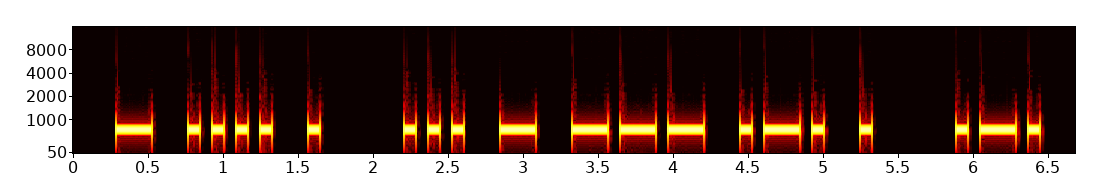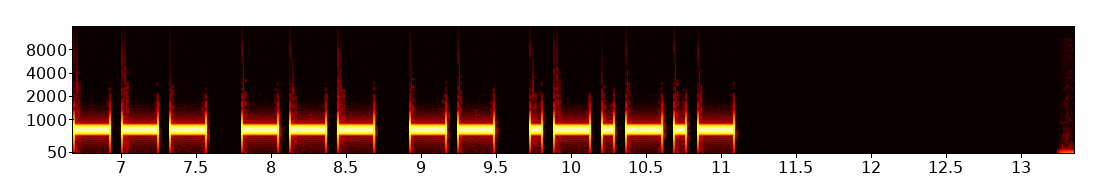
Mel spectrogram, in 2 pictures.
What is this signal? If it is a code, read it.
Morse code, heard as a keyed tone, about 16 wpm, 700 Hz. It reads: THE STORE ROOM.
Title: Sentences from Top 1000 Words - Review Part 5 - 15wpm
